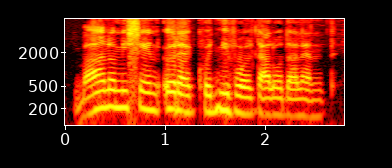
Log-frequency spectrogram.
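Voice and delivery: loud, fast, irritated dismissal; fuming. A narrator's reading. Friar fuming at the old king, irritated. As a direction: grumble him off. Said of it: "mérgelődött a csuhás".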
